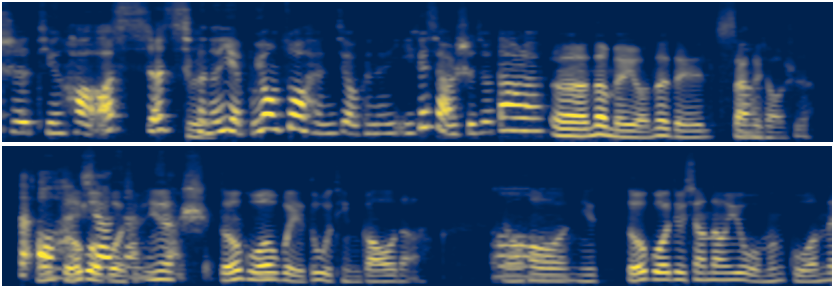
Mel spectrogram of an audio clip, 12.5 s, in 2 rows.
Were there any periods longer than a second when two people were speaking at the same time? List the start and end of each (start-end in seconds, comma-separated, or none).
6.4-8.3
